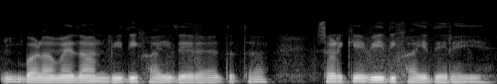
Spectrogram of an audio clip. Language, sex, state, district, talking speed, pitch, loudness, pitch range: Hindi, male, Jharkhand, Ranchi, 155 wpm, 100 Hz, -15 LUFS, 100-105 Hz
